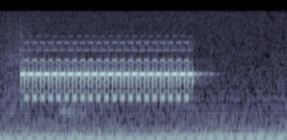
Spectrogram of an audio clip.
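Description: A telephone ringing: one electronic trilling ring with a rapid, even warble, lasting about a second and a quarter.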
